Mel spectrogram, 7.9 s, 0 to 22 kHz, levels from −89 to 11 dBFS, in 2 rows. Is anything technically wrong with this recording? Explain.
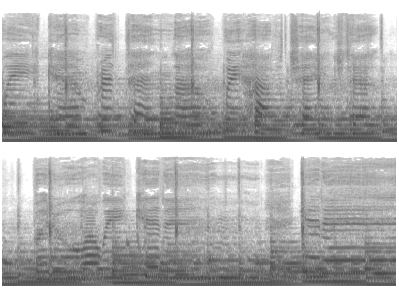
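No, nothing here sounds technically wrong; it just comes across as a normal, untroubled bit of audio.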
